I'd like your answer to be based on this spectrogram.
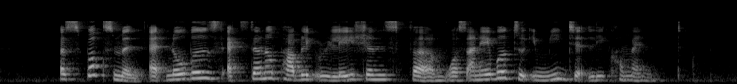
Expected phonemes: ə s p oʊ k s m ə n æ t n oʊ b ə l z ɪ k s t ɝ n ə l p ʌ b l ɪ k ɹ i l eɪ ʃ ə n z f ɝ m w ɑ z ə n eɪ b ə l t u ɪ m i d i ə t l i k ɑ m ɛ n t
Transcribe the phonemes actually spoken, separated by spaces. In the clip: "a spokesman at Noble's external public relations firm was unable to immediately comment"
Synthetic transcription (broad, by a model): ə s p oʊ k s m ə n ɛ t n oʊ b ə l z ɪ k s t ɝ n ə l p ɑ b l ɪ k ɹ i l eɪ ʃ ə n s f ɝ m w ɑ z ə n eɪ b ə l t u ɪ m i d i ə t l i k ɑ m ɛ n t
